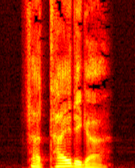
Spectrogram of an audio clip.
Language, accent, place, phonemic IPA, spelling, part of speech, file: German, Germany, Berlin, /fɛɐ̯ˈtaɪ̯dɪɡɐ/, Verteidiger, noun, De-Verteidiger.ogg
- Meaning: 1. defender (someone who defends something, e.g. a soldier) 2. back; defender 3. defense attorney (US), defence counsel (UK), solicitor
